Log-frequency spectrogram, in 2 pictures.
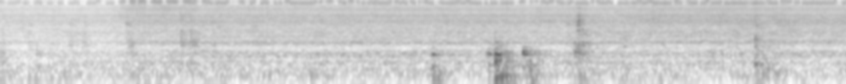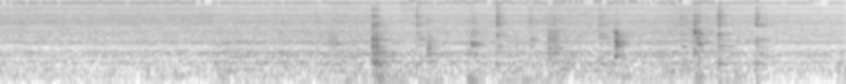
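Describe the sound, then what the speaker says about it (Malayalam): Tamarind is sautéed and stirred in a pan for a mutton coriander curry, with a loud continuous sizzle and repeated spatula scrapes and knocks close by. "പുളി നന്നായി വഴറ്റിയിട്ടുണ്ടെങ്കിൽ അതിലേക്ക് തക്കാളി ഇടാം"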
